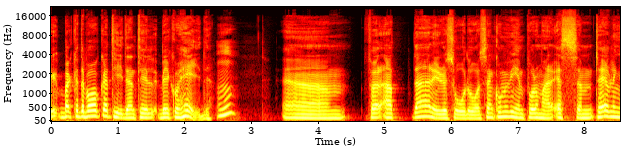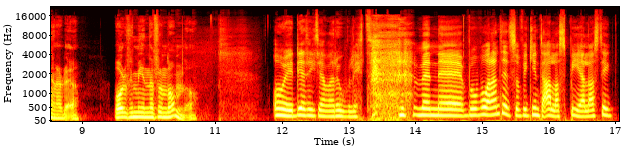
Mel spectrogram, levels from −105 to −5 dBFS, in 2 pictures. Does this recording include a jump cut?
no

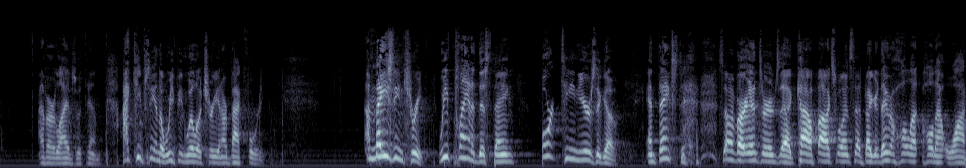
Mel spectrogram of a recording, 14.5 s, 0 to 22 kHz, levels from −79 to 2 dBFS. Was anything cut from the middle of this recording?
no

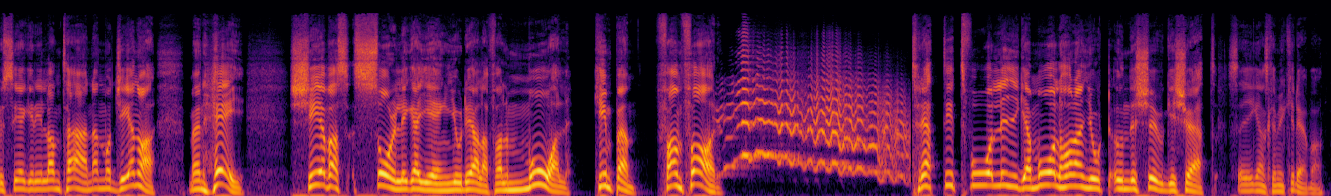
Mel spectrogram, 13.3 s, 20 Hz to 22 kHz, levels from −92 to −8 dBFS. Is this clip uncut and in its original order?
no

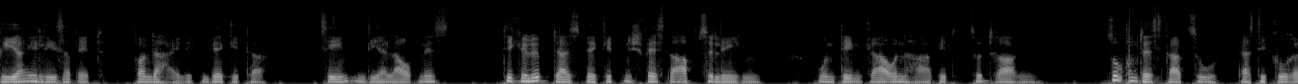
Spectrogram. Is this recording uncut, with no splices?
no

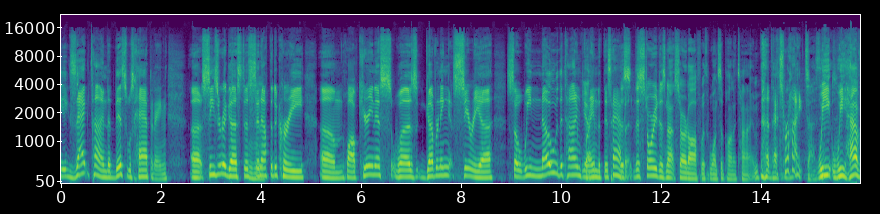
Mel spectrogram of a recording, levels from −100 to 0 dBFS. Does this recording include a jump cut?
no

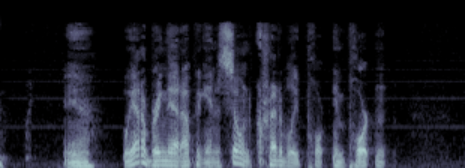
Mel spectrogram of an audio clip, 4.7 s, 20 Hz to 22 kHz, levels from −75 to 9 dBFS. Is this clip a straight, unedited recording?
no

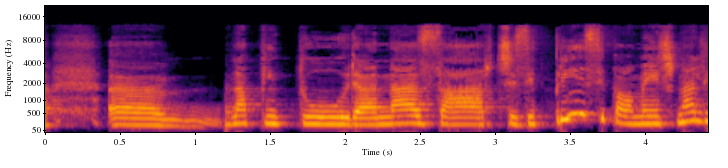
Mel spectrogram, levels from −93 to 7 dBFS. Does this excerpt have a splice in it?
yes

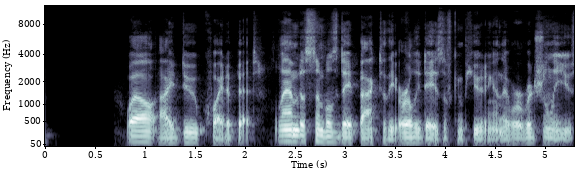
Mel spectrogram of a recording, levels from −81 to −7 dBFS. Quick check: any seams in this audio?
yes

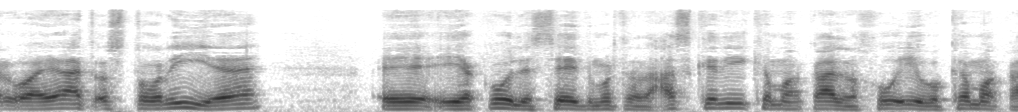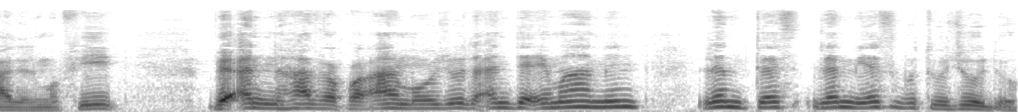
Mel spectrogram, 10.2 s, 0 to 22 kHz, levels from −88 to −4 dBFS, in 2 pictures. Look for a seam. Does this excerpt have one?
no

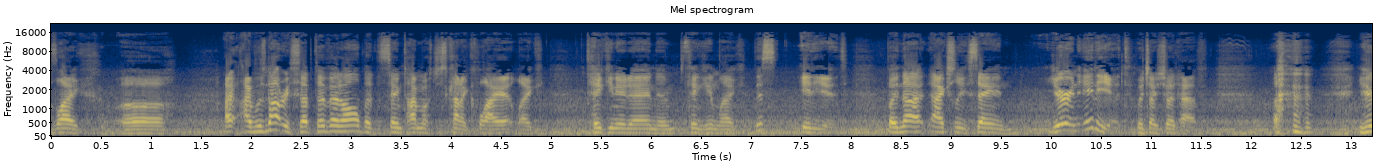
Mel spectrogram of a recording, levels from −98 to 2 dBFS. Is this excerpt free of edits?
yes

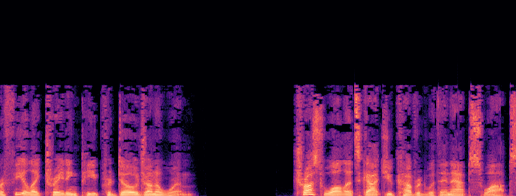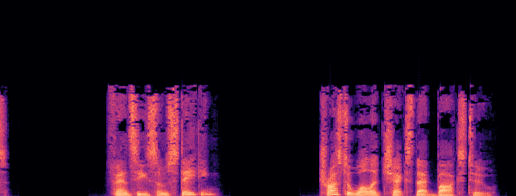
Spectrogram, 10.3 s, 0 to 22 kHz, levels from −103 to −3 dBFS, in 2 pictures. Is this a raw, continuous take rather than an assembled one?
yes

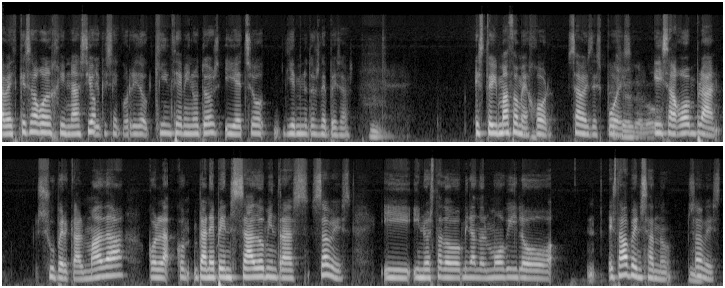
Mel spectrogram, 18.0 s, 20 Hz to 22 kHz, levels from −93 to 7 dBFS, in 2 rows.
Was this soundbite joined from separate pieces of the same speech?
yes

